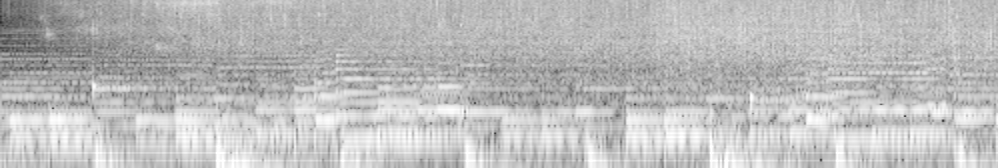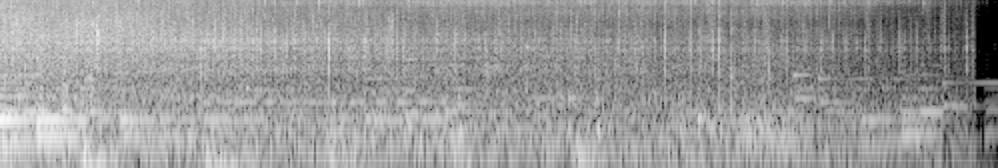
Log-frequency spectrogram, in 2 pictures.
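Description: Hanwoo beef striploin steak sizzling as it sears in a very hot frying pan. The sizzle starts as the meat goes in and slowly dies down over the last several seconds, with soft background music under it in the first half.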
